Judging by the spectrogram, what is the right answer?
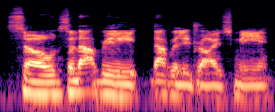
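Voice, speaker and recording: In a Finland office, a young startup founder answers interview questions about his company in a low, husky voice with a bright, forceful tone. He speaks thoughtfully, pausing with fillers and restarting sentences. The audio is dry and close-miked, with little room echo.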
